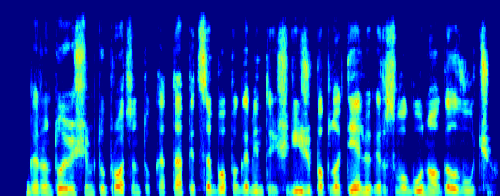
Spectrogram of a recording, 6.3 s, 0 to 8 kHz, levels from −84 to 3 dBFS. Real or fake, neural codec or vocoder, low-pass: real; none; 7.2 kHz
